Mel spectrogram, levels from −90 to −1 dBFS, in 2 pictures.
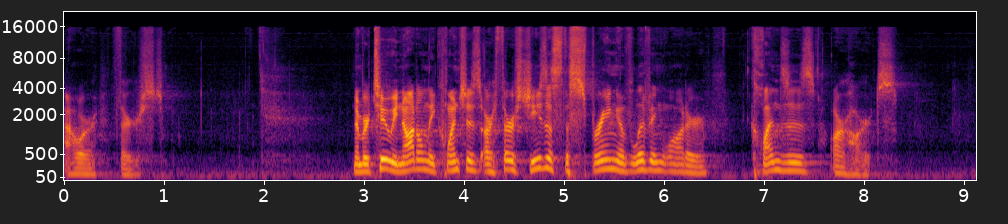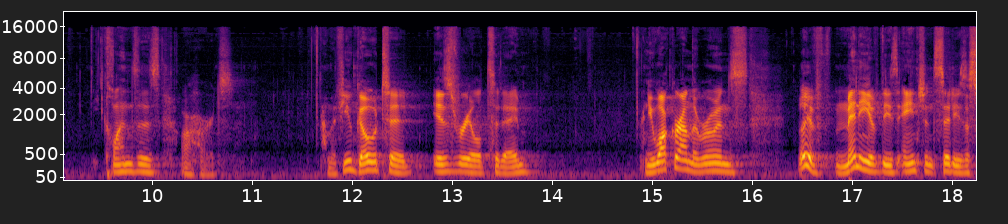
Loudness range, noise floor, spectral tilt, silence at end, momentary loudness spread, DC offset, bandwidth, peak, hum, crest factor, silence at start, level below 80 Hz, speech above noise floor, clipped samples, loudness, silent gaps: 11 LU; -56 dBFS; -3.5 dB/octave; 0 s; 19 LU; under 0.1%; 16.5 kHz; 0 dBFS; none; 22 dB; 0 s; -56 dBFS; 34 dB; under 0.1%; -20 LUFS; none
